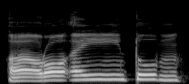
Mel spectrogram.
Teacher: را کے اوپر زبر ہے، را کو موٹا پڑھا جائے گا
